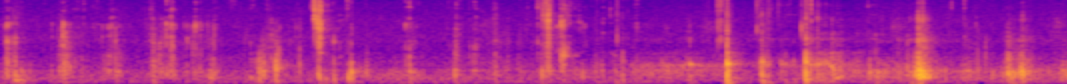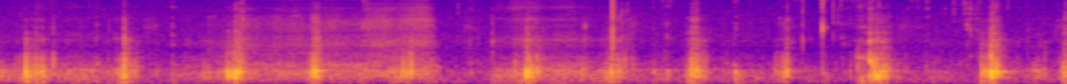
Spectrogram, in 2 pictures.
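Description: Close-up crunching and chewing of pieces of edible chalk: a string of sharp, brittle crunches that comes thicker and louder about halfway through.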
